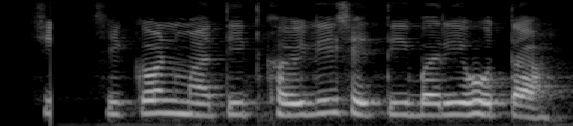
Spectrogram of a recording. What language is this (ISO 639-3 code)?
mar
